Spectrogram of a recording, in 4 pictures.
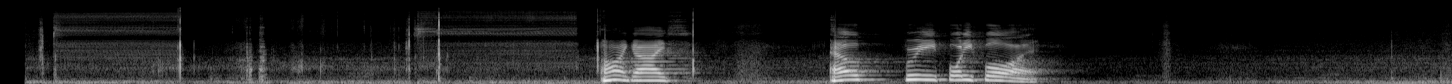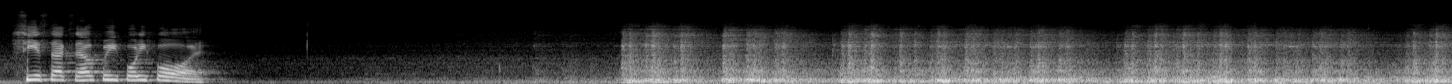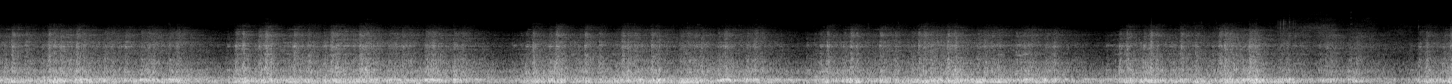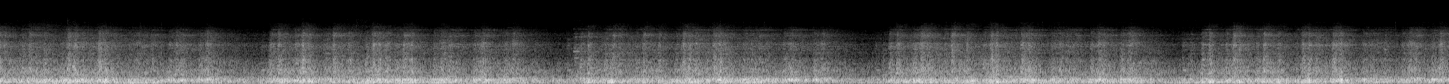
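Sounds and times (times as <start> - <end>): freight train wheels clattering: 19.4 - 58.0.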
